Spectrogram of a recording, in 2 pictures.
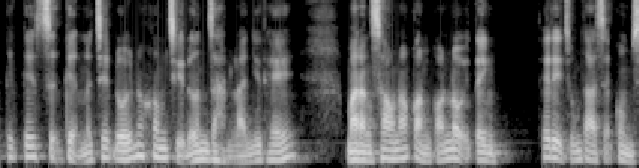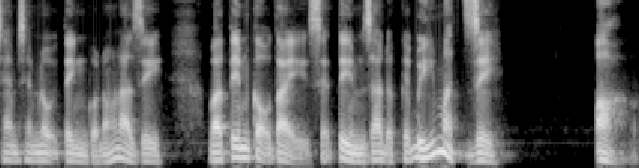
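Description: A man narrating a village ghost story on a livestream, pausing and repeating words as he goes. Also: lowish voice. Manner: hesitant, repeats words and restarts.

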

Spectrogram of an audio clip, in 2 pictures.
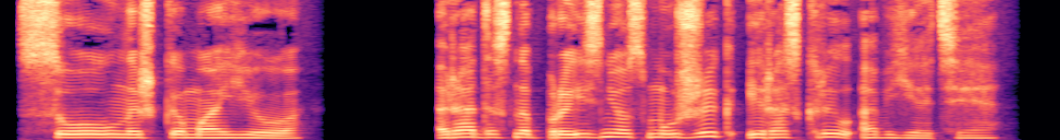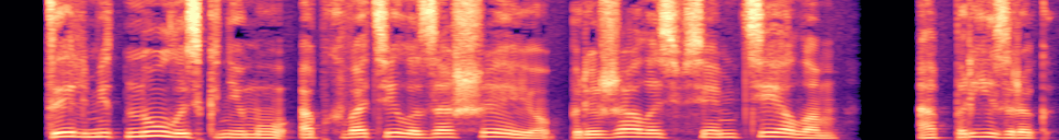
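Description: A woman narrates a story at an even, steady pace. Her voice sits low and mellow. The recording is dry and close, with no room sound. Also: no room sound. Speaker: audiobook narrator. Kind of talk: audiobook narration.

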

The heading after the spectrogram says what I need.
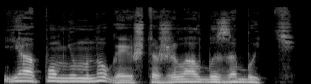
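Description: A man's voice: fairly high pitch, animated, moderate pace, no echo, studio quality, voice pushed up. A man reading a hot-tempered young fiancé. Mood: indignant. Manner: stern, heated.

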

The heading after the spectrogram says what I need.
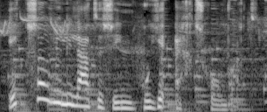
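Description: A woman's voice: mid-range voice, wildly swooping pitch, normal speed, over music. A woman voicing a prim, clucking hen in a storybook.

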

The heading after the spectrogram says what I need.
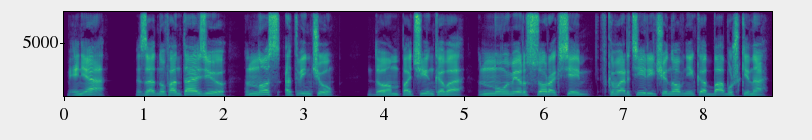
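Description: A man voicing a hot-tempered, blustering young male friend who shouts and scolds. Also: medium pitch, expressive, measured pace, no echo, clean studio sound, voice pushed up, lightly acted. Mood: blustering scolding.

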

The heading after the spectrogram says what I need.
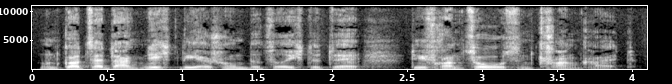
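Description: A man's voice: sits low, lively intonation, normal speed, gravelly, breathy edge. A man narrating a German literary radio play as a scripted storyteller.

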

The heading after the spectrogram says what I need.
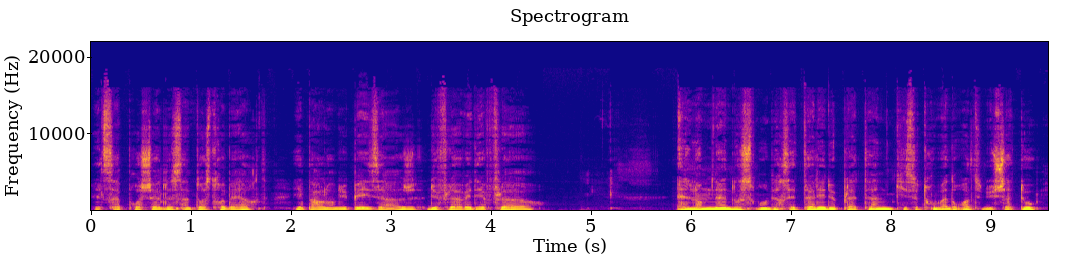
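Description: A man narrates a classic novel as an audiobook. His reading is steady and measured. The voice sits low, with a dark, husky tone.

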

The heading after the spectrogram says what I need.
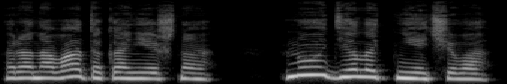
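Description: A woman voicing a polite, calm male ghost doctor who speaks in a courteous, measured way. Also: a little high, natural voice.

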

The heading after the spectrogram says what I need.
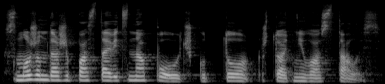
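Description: Woman reading a grumpy blunt prince guy, flat and low-ish. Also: normal speed, lightly acted. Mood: gloomy. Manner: gloomy and blunt. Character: gloomy, blunt male royal bastard prince.

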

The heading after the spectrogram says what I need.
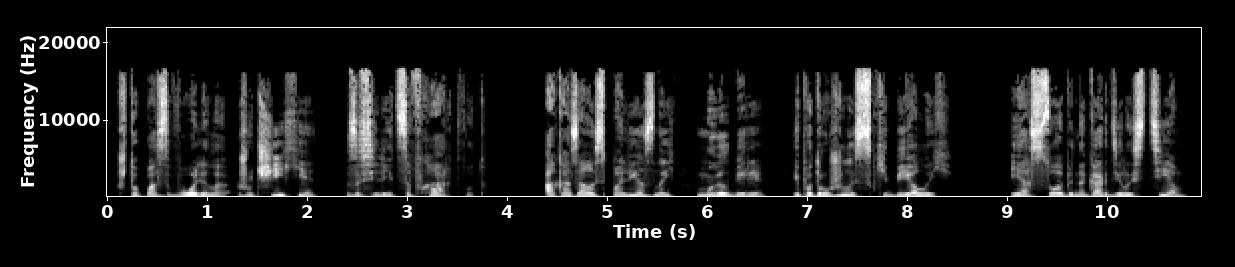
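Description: A woman narrating a children's storybook in a calm, even reading voice. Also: medium pitch, no echo, studio quality. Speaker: audiobook narrator.

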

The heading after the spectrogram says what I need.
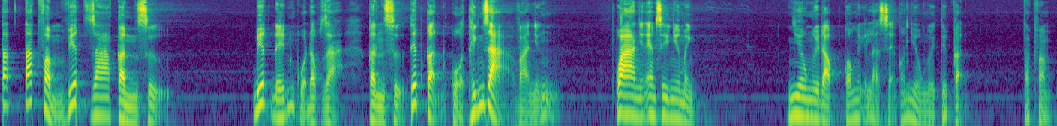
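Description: Blunt Northern Vietnamese man, lively pitch. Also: measured pace, vocal fry, long pauses. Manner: blunt, outspoken, self-mocking. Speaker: audiobook narrator. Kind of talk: casual monologue to listeners.

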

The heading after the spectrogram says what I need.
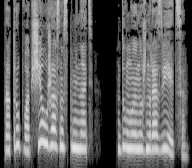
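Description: A woman reading the lines of a gentle, hopeful young female mage who is a friend. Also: high-pitched, moderate pace, no echo, clean studio sound, voice pushed up, close to an everyday voice. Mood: gentle, cheerful.

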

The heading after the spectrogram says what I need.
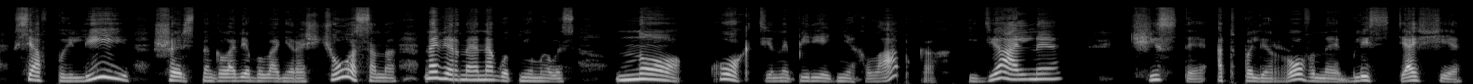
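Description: A sharp, observant young female animal, played by a woman in a storybook. She lays out what she noticed in a curt, matter-of-fact way. The voice is close and dry. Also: sits low, lively intonation, slow, no echo.

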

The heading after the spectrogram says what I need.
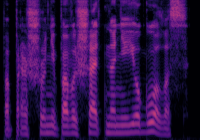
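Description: A woman voicing a protective young male warlock who speaks in a firm, calm manner, low and dry. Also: fairly quick, no echo, close to an everyday voice.

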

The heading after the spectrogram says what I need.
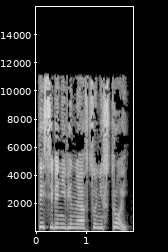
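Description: A woman voicing a jealous young female colleague who is shrill and picks fights. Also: brisk, no room sound, clean studio sound, close to an everyday voice. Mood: furious. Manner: shrill, scandal-making.

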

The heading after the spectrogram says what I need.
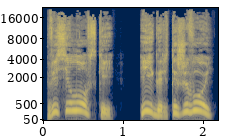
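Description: A man's voice: big pitch swings, normal speed, no room sound, clean studio sound. A man voicing Galina, a frightened, caring young woman translator, in a crime audiobook. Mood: alarmed. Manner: high, urgent cries.

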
